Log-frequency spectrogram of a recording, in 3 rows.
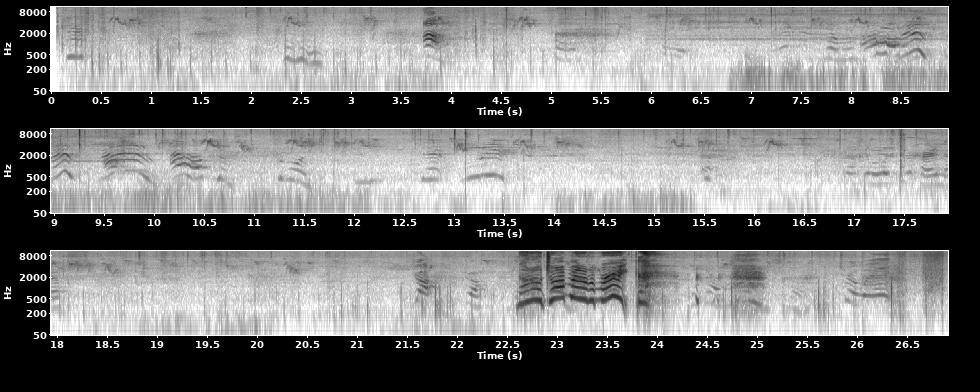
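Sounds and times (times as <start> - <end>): wind buffeting microphone: 2.4 - 4.0, 5.9 - 16.6, 18.0 - 22.5
faint children's voices: 3.5 - 4.2, 5.0 - 14.2, 15.3 - 18.6, 21.4 - 26.5.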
